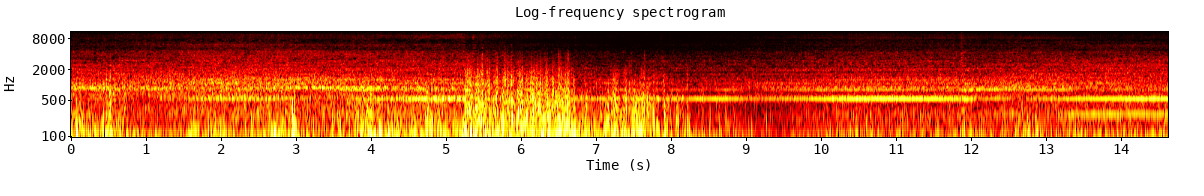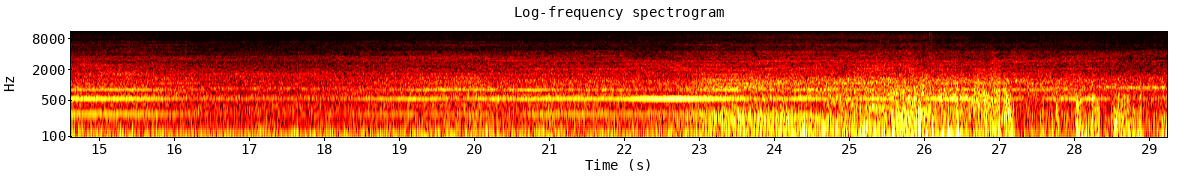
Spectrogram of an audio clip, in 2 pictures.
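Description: MaxxForce DT diesel engine of a 2011 International DuraStar bucket truck running, with a steady whine over it. There is a brief hiss about five seconds in, and a lower hum joins in midway.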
